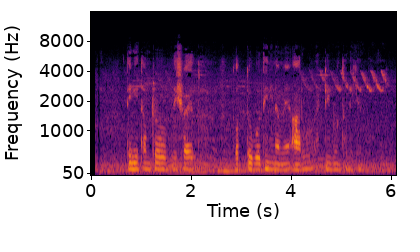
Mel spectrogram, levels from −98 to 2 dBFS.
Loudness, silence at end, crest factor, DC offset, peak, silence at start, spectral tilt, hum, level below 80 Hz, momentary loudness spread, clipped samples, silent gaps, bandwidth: -32 LUFS; 0 s; 22 dB; under 0.1%; -10 dBFS; 0.05 s; -7 dB/octave; none; -54 dBFS; 14 LU; under 0.1%; none; 7.6 kHz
